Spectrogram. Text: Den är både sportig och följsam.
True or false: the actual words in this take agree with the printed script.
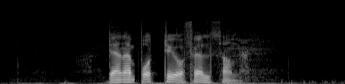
false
